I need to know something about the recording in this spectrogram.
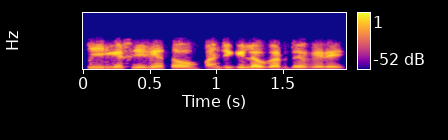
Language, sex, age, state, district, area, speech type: Dogri, male, 18-30, Jammu and Kashmir, Samba, rural, conversation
